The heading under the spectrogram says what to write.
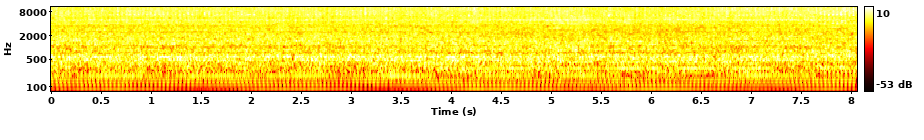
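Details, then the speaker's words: Almost-new Honda HRX217 electric-start mower, previously leaking oil under the engine, stress-tested after repair with blade clutch checked: steady, even buzz with no misses, knocks or rattles; running smoothly, no further oil leak seen. "i am going to stress test it this is a the mower is running real smooth you can see"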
